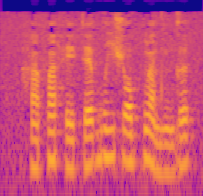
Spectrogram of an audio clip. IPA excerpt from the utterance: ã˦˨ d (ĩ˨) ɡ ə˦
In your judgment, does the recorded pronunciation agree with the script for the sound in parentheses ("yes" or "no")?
yes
